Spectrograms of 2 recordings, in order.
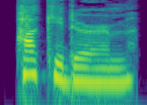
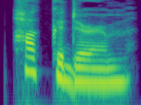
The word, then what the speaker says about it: pachyderm: Durm, PACHYDERM. Stress pack and soften derm. PACHYDERM, PACHYDERM.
